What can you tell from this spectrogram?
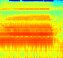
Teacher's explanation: नून के ऊपर उल्टा पेश को एक अलिफ यानी 2 हरकत के बराबर खींच के पढ़ेंगे और उल्टे पेश को होठों की गुलाई के साथ अदा करके पढ़ेंगे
